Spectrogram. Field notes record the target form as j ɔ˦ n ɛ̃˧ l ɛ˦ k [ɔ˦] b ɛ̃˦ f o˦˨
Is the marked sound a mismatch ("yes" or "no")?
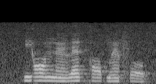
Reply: no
